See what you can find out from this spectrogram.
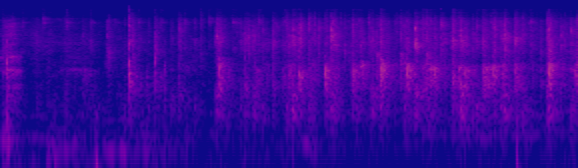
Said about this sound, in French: Oui, vous pouvez applaudir, je ne vous interdis pas. Allez-y.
